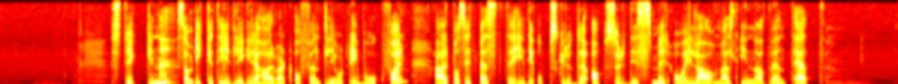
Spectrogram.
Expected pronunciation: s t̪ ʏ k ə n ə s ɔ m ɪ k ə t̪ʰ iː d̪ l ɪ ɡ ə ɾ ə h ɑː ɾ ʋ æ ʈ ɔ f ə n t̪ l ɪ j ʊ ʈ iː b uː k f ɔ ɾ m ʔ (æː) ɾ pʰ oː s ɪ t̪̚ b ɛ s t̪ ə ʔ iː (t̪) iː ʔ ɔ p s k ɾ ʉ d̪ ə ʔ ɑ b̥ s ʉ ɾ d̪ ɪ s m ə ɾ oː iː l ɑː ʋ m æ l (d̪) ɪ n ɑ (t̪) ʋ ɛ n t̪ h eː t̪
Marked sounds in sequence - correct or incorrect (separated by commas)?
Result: correct, incorrect, incorrect, incorrect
